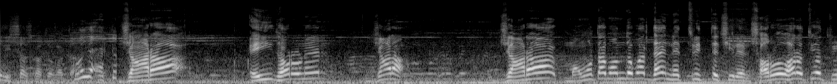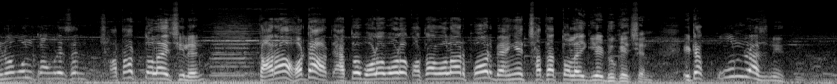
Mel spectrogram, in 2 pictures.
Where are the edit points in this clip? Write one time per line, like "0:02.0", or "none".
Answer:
0:01.1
